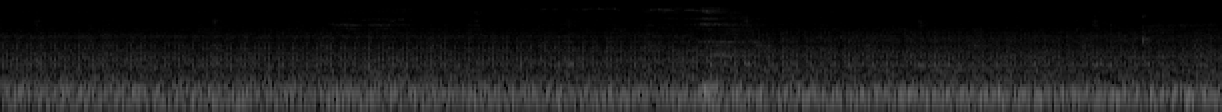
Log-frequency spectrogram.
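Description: Quiet steady room hiss with a couple of faint handling noises, about two seconds and three and a half seconds in.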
